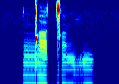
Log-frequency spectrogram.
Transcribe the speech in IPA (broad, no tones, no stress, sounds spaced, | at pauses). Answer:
ŋ͡ǃ a ǀ ã ŋ ḭ ŋ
